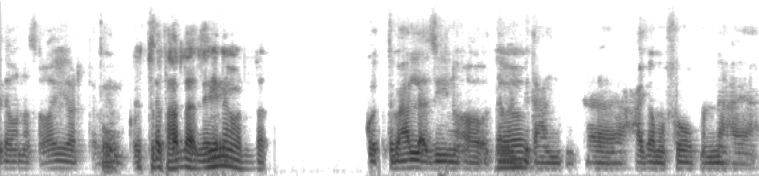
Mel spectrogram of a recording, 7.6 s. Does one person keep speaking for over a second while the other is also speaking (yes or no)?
yes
